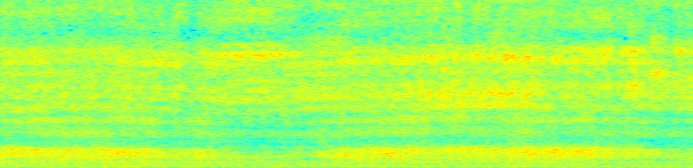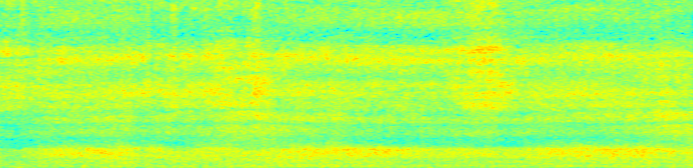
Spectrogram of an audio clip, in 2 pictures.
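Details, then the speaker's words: New upgraded propane weed torch turned up to full flame: loud steady roaring rush with no sputter or popping; burning strong and even, good flow, no problems unlike the previous torch. "Boom. Got a good flame. Turn this up some more. So, it has good flow. And no problems like the last time."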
